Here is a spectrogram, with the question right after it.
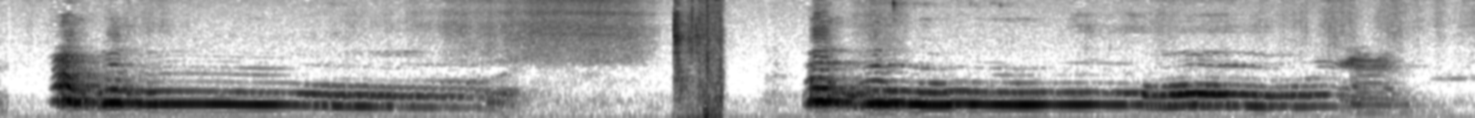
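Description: A Siberian Husky gives two long, mellow howls, each holding steady then sagging slightly in pitch.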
